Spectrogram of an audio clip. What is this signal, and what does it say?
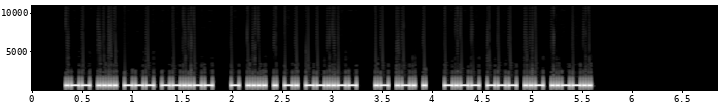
Morse code, heard as a keyed tone, about 44 wpm, 700 Hz. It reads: WHO, THEN, ARE YOU?
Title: Sentences from Top 100 Words 45wpm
